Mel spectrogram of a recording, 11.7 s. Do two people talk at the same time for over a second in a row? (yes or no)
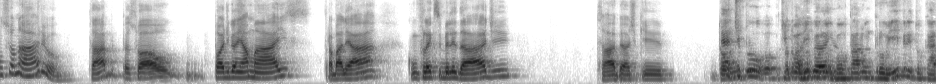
yes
